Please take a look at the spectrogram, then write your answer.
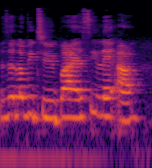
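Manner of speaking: high delivery, words broken up by laughter. Recounting a breakup that was never named, laughing while speaking. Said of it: "Sorry, I'm laughing".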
